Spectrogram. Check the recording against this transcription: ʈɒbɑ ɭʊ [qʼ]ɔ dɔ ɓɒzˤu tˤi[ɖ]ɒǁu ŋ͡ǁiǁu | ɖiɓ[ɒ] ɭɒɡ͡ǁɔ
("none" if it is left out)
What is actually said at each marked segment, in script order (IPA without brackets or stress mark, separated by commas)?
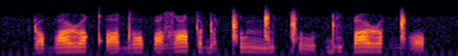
qʼ, ɖ, ɑ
